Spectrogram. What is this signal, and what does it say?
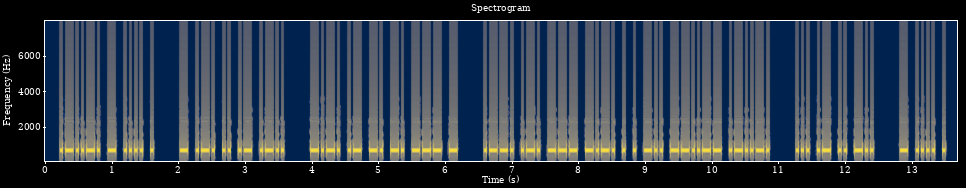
Morse code, heard as a keyed tone, about 30 wpm, 700 Hz. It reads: "THE TRIAL CANNOT PROCEED," SAID THE
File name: 10-Chapter-10 30 WPM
